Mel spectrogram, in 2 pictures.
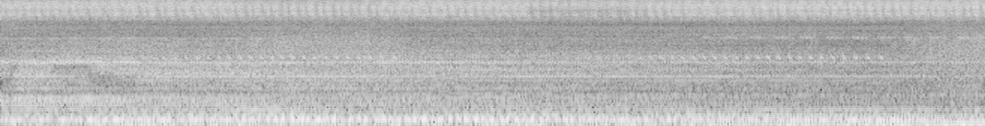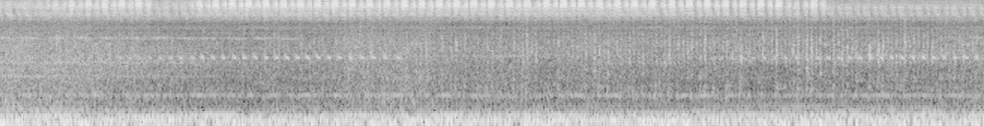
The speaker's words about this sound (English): What's that sound? It's a boat. It's coming toward us.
